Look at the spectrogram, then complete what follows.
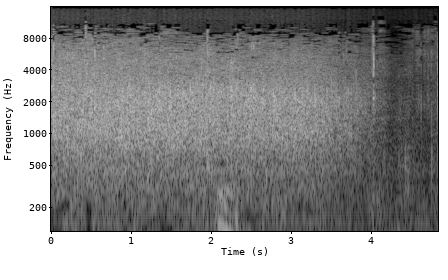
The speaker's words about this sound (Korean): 우리 박수로 한번 더 격려하시겠습니다.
